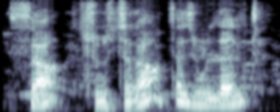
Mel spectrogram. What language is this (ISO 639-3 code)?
kab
